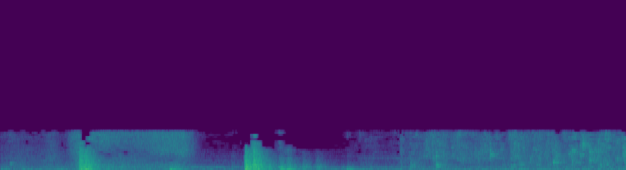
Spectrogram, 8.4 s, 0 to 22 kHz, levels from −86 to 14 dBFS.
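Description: Throughout, a starved encoder, likely heavy MP3 compression at a bitrate consistent with about 16 kbps, has discarded the treble and zeroed weak frequency lines. Nothing survives above 5 kHz, leaving the sound dull and watery, with swirling, flickering texture and smeared attacks.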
